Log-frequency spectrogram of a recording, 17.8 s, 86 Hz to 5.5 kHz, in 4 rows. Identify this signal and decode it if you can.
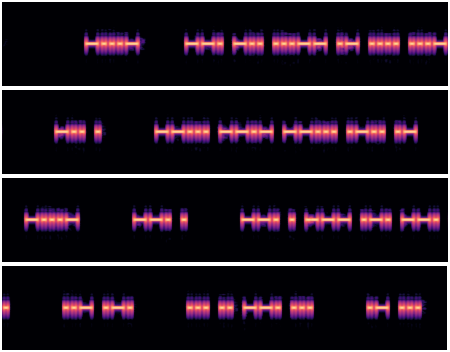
Morse code, heard as a keyed tone, about 30 wpm, 700 Hz. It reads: <BT> GD3AHV DE 7Q7LA <BT> GE GEORGE UR SIGS AS
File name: UK MASTER QSOs TRAINING / 30WPM / UK MASTER QSOs 0024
